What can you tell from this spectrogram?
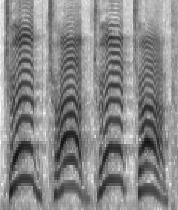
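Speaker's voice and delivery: loud, punchy stamping words, high "trip"; very loud hoofbeats. A narrator's reading. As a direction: stomp each word out loudly. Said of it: "went his hooves very loudly".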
